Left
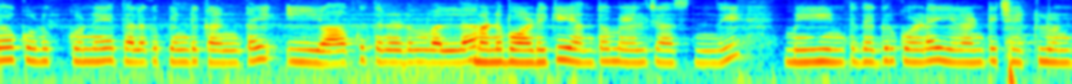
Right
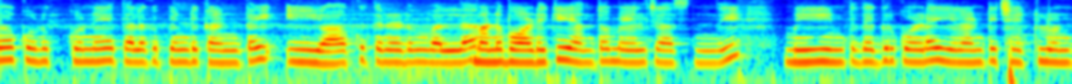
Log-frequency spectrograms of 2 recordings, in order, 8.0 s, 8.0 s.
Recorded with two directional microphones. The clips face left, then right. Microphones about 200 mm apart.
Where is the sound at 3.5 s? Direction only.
40° right (ahead or behind).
